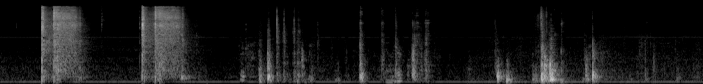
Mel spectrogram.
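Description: Hand grease gun greasing a PTO driveline yoke's grease nipple: two short hissing strokes about a second apart, then scattered clicks and knocks as the gun's coupler and the metal yoke are handled on the bench.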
